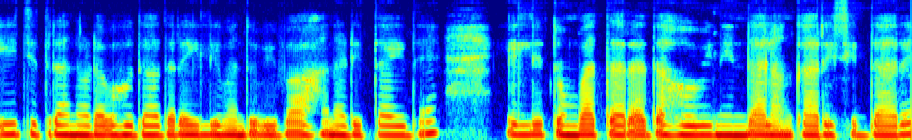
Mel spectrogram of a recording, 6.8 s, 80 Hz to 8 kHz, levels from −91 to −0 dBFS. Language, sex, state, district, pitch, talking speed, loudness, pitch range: Kannada, female, Karnataka, Raichur, 200 Hz, 115 wpm, -14 LUFS, 200-210 Hz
